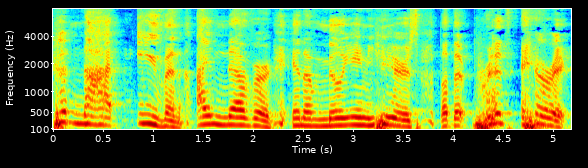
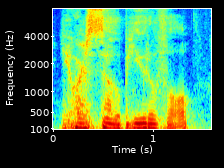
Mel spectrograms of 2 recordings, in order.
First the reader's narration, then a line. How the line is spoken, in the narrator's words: he puts his mouth close to my ear, and he whispers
